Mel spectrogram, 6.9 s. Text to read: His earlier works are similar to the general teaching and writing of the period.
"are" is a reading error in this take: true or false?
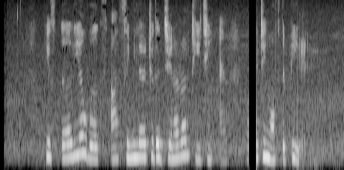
false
